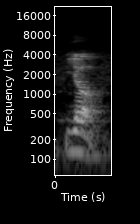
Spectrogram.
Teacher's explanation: ये जो यह, इसका उच्चारण स्थान है तालु, य, तालु उच्चारण स्थान है, तो इसे तालव्य व्यंजन बोलेंगे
